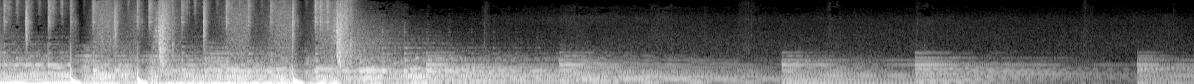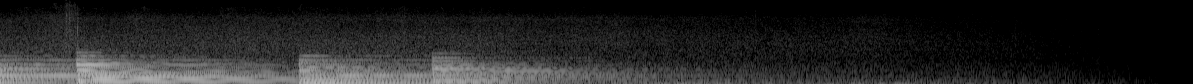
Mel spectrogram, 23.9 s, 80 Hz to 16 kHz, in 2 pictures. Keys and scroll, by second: 21.9 space.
